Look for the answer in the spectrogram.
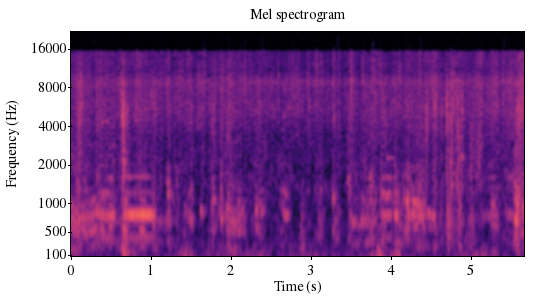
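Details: Hens and roosters pecking at something white, giving low repeated clucks and soft murmuring calls with brief tonal notes, with scattered pecking and handling thumps throughout.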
